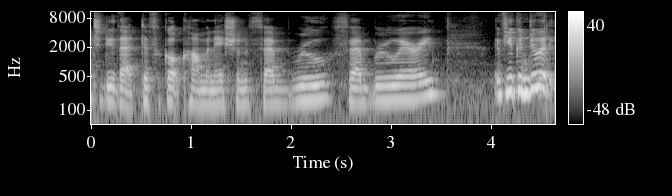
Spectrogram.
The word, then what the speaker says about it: February: We stretch the first syllable, feb, because it's stressed, and the other three go quickly.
